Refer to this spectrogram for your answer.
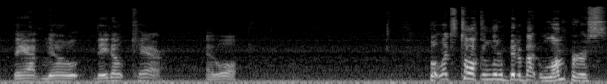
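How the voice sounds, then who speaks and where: A man at a moderate pace, dry sound with no echo, light background noise. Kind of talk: casual vlog chat. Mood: frustrated, emotional. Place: car. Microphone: phone near.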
